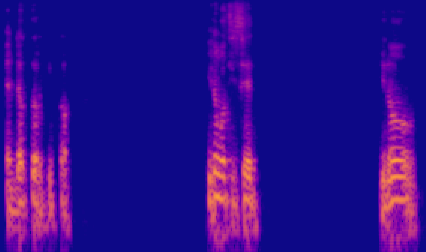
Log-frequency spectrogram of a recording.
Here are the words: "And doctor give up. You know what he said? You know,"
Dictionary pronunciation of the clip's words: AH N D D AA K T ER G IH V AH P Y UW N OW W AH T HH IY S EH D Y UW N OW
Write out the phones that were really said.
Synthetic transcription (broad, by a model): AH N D D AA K T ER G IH P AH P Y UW N OW W AH T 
